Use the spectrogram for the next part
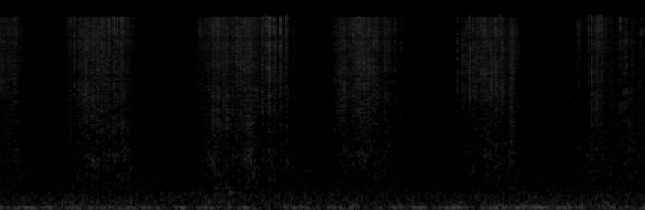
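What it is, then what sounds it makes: Plastic mesh shopping bag being scratched. Long nails scratch across a flat, empty yellow woven plastic mesh tote bag lying on carpet. A series of rough, bright, hissing scrapes rises and fades in repeated strokes with short quieter gaps, over a faint low hum.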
